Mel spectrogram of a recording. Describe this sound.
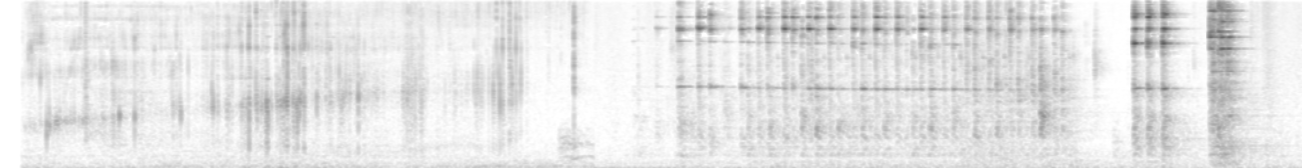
The sound of a hot drink being poured and stirred
coffee, pouring, tea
